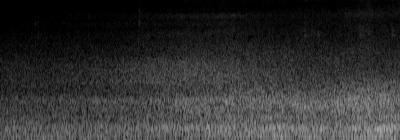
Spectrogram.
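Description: A road vehicle passing on the street, its tyre and engine noise swelling steadily and peaking near the end.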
